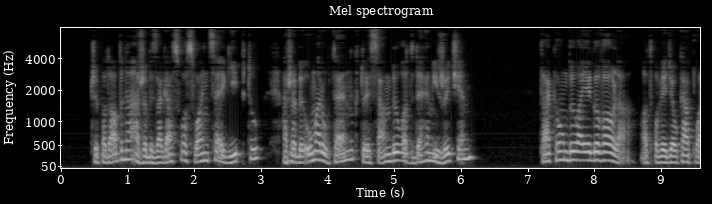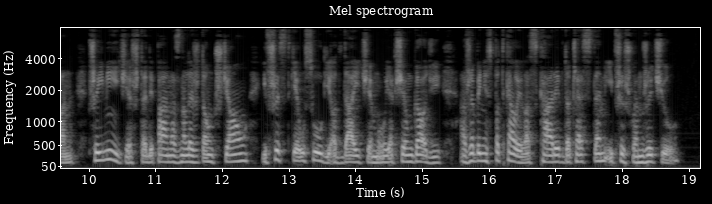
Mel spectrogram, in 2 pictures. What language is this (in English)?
Polish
